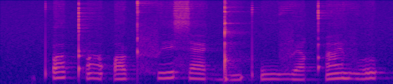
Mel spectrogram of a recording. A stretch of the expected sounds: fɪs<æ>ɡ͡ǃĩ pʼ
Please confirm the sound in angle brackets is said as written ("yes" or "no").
yes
